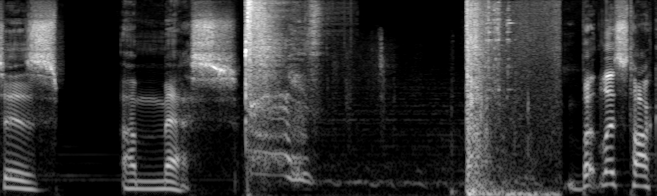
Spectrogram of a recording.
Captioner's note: man grunting, slamming into the ground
